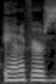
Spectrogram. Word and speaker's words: Anna Faris: Our ridiculous podcast, On Affairs Is Unqualified. Thank you so much, Chris. – I think it's pronounced Anna. – Oh, is it? – Yeah. – Fuck. Anna Faris is Unqualified.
